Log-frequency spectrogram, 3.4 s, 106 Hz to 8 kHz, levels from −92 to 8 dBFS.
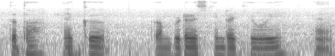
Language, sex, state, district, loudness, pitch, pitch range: Hindi, male, Bihar, Lakhisarai, -33 LUFS, 105 Hz, 105-110 Hz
